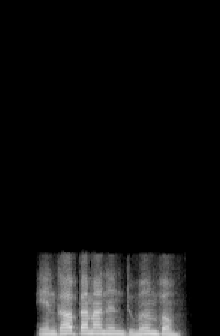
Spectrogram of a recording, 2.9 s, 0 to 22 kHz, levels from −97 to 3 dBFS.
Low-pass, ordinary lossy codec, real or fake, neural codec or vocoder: 5.4 kHz; AAC, 24 kbps; fake; codec, 16 kHz, 0.2 kbps, FocalCodec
